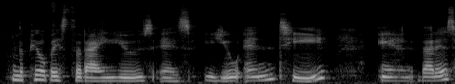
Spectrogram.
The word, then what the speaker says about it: UNT: base the peel base that i use is unt and that is how it's pronounced because i asked the company finally for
